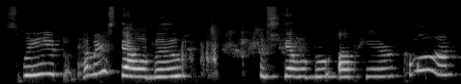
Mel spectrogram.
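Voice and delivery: high, sweet coaxing coo. Real, not acted. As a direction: coax the little bird over lovingly. Cooing to her bird.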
